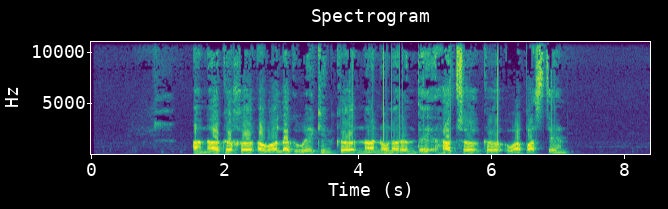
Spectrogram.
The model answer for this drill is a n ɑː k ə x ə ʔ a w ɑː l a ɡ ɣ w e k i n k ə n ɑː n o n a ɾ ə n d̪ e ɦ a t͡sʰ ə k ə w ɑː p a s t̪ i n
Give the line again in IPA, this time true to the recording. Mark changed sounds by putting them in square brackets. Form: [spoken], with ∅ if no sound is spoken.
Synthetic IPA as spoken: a n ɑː k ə x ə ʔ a w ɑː l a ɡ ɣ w e k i n k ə n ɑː n o n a ɾ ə n d̪ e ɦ a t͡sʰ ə k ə w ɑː p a s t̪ [e] n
